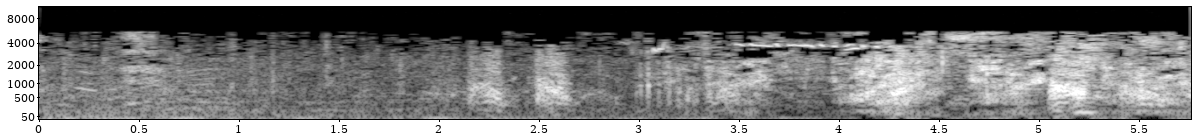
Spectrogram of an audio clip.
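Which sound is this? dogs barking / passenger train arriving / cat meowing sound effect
dogs barking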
